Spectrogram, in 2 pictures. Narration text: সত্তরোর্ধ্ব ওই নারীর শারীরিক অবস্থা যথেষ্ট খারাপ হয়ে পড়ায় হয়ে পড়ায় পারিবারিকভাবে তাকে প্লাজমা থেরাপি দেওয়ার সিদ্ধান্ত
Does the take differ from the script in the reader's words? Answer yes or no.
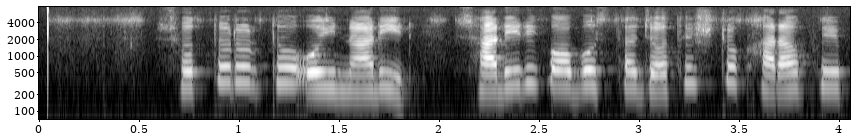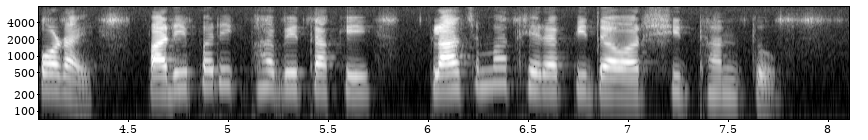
yes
